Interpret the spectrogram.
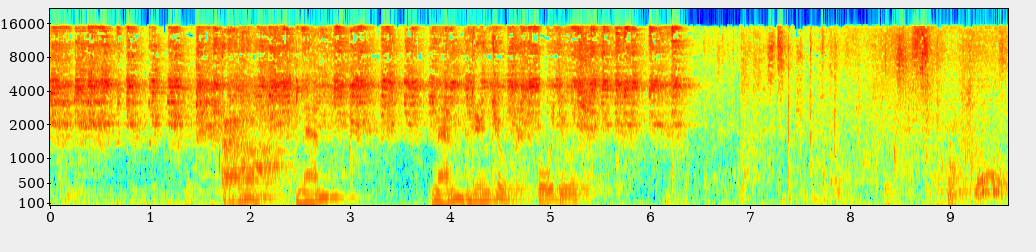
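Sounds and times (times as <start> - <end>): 
pigeon cooing: 0.0 - 6.5, 8.9 - 9.5
speech: 0.2 - 0.4, 1.7 - 3.2, 3.8 - 5.6
pigeons scuffling: 5.7 - 9.5.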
